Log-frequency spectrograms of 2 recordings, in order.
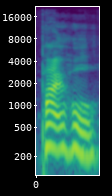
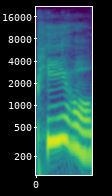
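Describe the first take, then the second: First: The first syllable sounds like 'pie'. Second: The first syllable sounds like 'pee'. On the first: It is read the way English reads it. "if I'm thinking of the English pronunciation" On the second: It is read the way the speaker's native language reads it. "With the language that we come from, it sounds like pee hole"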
